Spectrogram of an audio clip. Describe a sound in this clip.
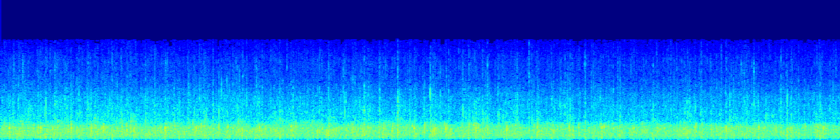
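A large audience applauds steadily in a big echoing hall.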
